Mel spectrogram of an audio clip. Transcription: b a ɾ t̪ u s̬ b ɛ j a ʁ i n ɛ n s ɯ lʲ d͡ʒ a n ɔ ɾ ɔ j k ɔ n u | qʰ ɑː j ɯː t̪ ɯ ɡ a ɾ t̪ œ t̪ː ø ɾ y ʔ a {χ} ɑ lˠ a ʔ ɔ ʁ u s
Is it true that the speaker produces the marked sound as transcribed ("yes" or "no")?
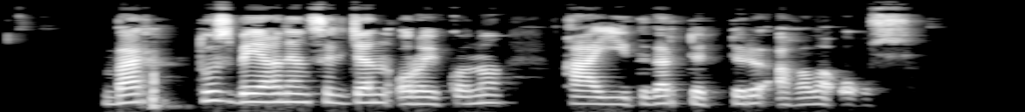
no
